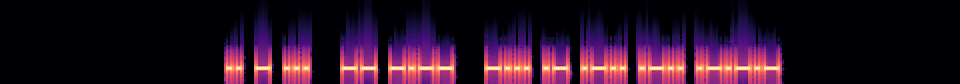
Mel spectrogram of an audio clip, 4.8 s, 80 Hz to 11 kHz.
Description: Morse code, heard as a keyed tone, about 49 wpm, 700 Hz. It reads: ITS MY BALL.
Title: Sentences from Top 900 Words 50wpm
